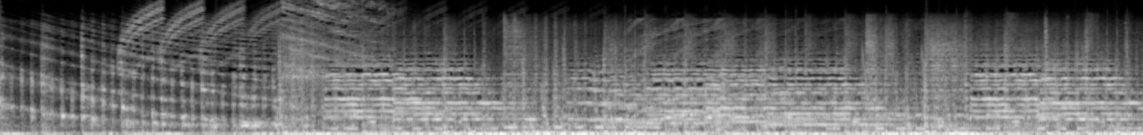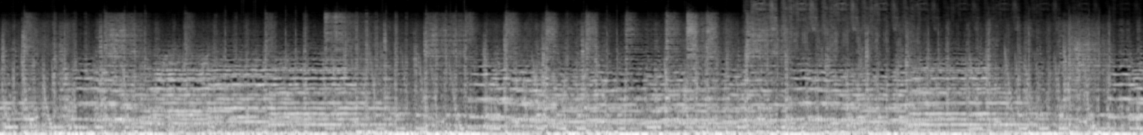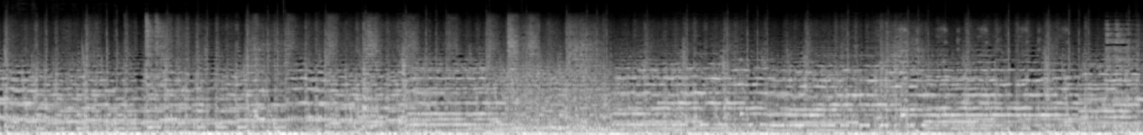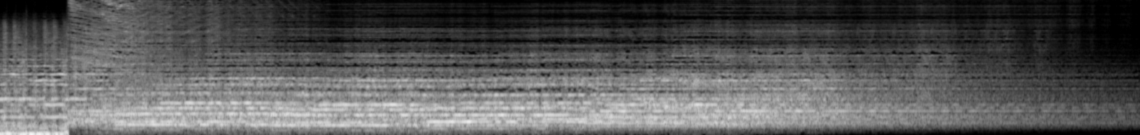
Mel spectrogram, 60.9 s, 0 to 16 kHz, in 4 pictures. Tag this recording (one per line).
distortion
delay
low-fi
reverb
song
slow
echo
effects
challenge
beat
equalization
drum
drums
melancolic
electronic
bass
new-wave
80s
melody
music
techno
electro
synthwave
dance
glitch
low-pass
badoink
synth
loop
